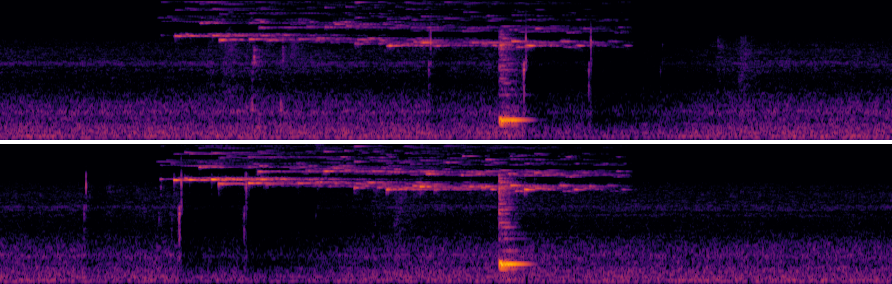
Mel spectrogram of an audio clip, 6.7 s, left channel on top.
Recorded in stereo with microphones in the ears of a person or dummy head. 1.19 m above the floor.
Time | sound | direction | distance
1.2 | a chime | 75° right (ahead or behind) | 1.0 m
3.7 | a cowbell | 40° right (ahead or behind) | 0.5 m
